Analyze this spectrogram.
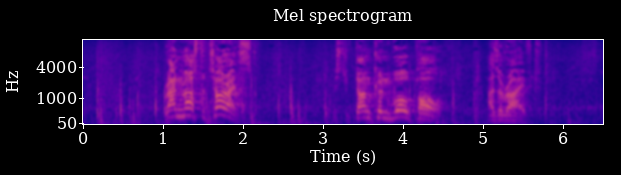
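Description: A man announces an arrival in a clear, formal voice.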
